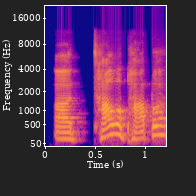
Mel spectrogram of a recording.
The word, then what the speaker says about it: Talapapa: Talapapa, is that how it's pronounced? Yeah, perfect. Nailed it.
